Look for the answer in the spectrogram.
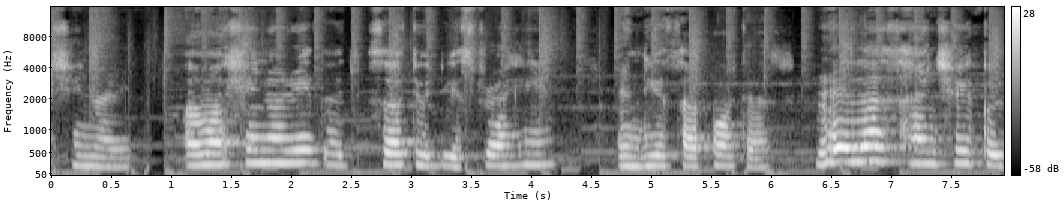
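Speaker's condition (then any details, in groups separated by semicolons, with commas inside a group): Cerebral palsy; from birth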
